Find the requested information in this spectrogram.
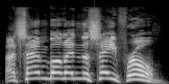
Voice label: stay together inside, left4dead survivor voice namvet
